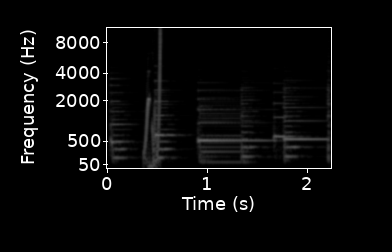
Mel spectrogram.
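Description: Light, cheerful keyboard background music playing in short notes, with a quick upward-sweeping pop sound effect about half a second in.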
